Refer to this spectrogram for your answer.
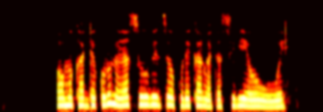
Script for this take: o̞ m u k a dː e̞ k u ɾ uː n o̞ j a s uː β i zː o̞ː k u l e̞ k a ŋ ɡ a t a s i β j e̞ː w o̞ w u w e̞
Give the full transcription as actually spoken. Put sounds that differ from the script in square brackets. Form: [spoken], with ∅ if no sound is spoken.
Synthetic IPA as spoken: o̞ m u k a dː e̞ k u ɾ [u] n o̞ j a s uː β i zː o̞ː k u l e̞ k a ŋ ɡ a t a s i β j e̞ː w o̞ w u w e̞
